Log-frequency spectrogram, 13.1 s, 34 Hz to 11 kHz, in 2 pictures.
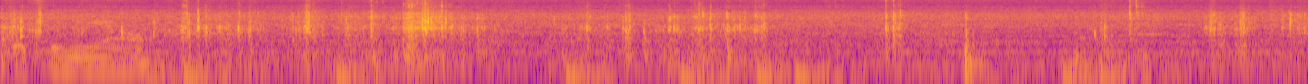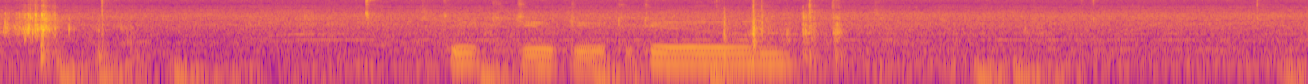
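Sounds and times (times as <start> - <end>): plastic parts clicking and knocking: 0.0 - 7.3, 10.1 - 10.8.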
